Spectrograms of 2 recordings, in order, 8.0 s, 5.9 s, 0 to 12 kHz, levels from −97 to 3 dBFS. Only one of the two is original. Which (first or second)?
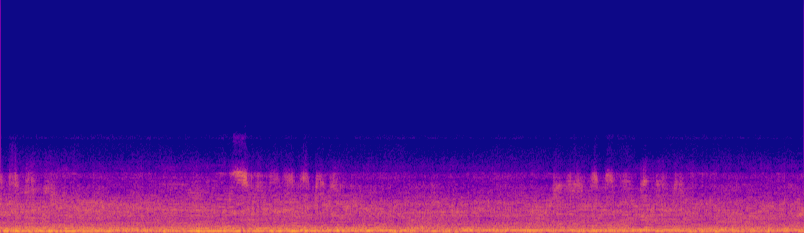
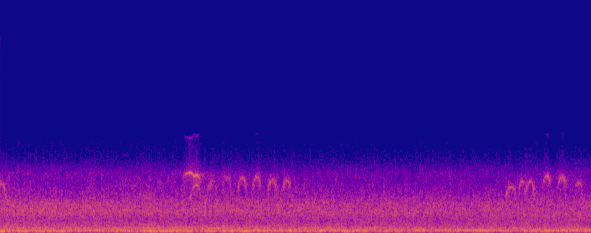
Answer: second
